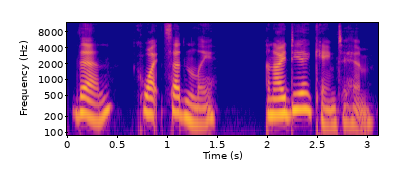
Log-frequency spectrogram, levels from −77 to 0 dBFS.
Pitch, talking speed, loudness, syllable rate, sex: 200 Hz, 155 wpm, -19 LUFS, 5.2 syllables/s, female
